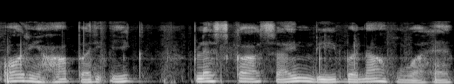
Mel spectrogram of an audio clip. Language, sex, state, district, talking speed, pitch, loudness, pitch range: Hindi, male, Himachal Pradesh, Shimla, 145 wpm, 130 Hz, -16 LUFS, 115-140 Hz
